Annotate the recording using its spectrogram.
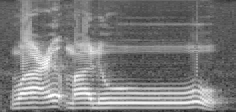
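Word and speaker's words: وَعَمِلُوا: ഐന് സുക്കൂൻ വഅമലൂ വഅമലൂ വഅമലൂ. ബഹുവചനത്തിന് ശേഷം ഒരു അലിഫിനെ കൊടുക്കും, എഴുതും. ഈ അലിഫിന് ഉച്ചാരണമില്ല.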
